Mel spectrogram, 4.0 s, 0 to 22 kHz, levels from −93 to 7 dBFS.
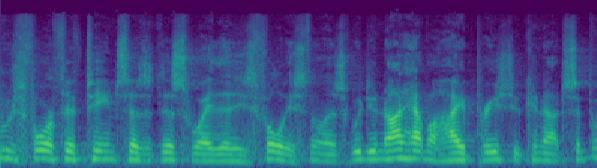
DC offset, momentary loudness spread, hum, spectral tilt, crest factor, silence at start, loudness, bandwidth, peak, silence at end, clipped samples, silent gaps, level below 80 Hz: under 0.1%; 9 LU; none; -5.5 dB/octave; 22 dB; 0 s; -24 LUFS; 16.5 kHz; -2 dBFS; 0 s; under 0.1%; none; -64 dBFS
